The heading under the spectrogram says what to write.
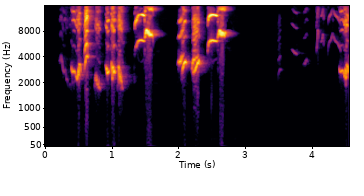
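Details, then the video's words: Orange-headed thrush giving a short, unique song type, slightly dense and loud, offered as a lure and master for young spotted birds; sharp high chirps and whistled slurs in quick bursts, then a pause before one more note. "Pancingan Bunyi Anis Merah"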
